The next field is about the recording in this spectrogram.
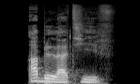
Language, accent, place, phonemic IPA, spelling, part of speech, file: German, Germany, Berlin, /ˈaplaˌtiːf/, Ablativ, noun, De-Ablativ.ogg
- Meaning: the ablative case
